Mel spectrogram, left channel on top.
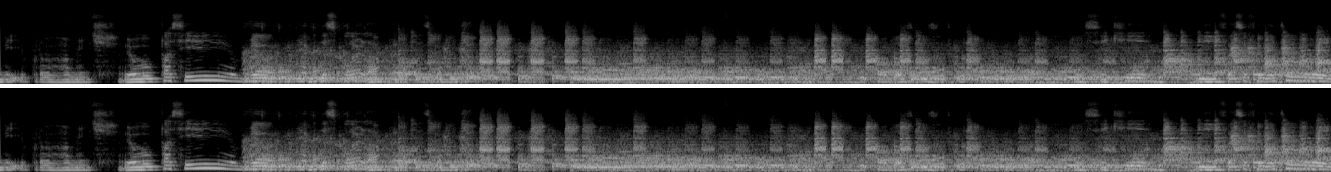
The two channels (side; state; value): both; identical; correlation 1.00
